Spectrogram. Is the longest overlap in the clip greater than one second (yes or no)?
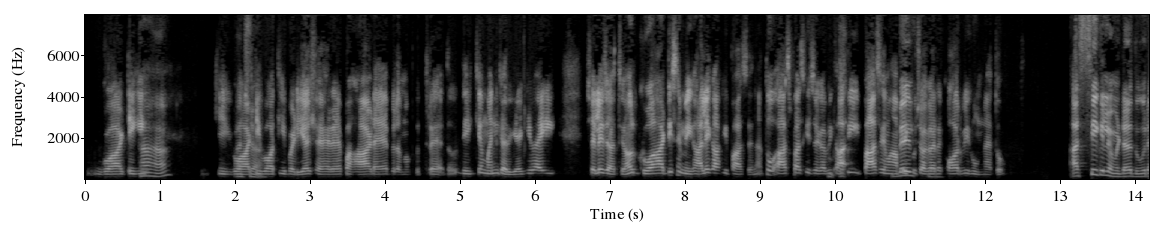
no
